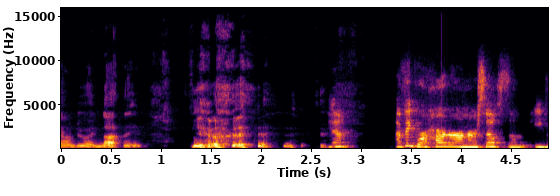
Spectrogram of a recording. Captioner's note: laughter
